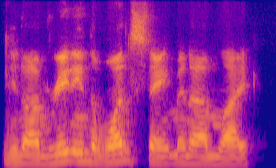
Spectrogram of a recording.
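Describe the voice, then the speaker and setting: A man's voice: medium pitch, steady tone, fast, darkish tone. A man chatting casually on a podcast, rambling with many restarts and fillers. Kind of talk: casual chat.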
